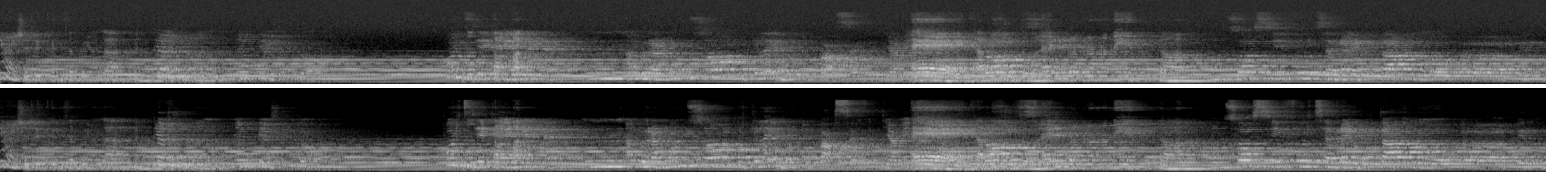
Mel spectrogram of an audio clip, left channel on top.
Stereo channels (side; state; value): left; noise; hiss, 20 dB below the sound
